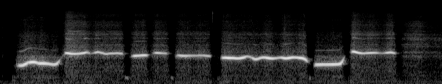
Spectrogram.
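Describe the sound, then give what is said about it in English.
A person whistles the melody of the Nocturne in E flat major, Opus 9, number 2, slow and lyrical, clear and fairly loud, in several flowing phrases separated by brief pauses, with no talking. “Right, and of course, one uh, masterpiece that you've probably heard before and you hear every day if you take the MRT is the Nocturne in E flat major, Opus 9, number 2, which goes like this”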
